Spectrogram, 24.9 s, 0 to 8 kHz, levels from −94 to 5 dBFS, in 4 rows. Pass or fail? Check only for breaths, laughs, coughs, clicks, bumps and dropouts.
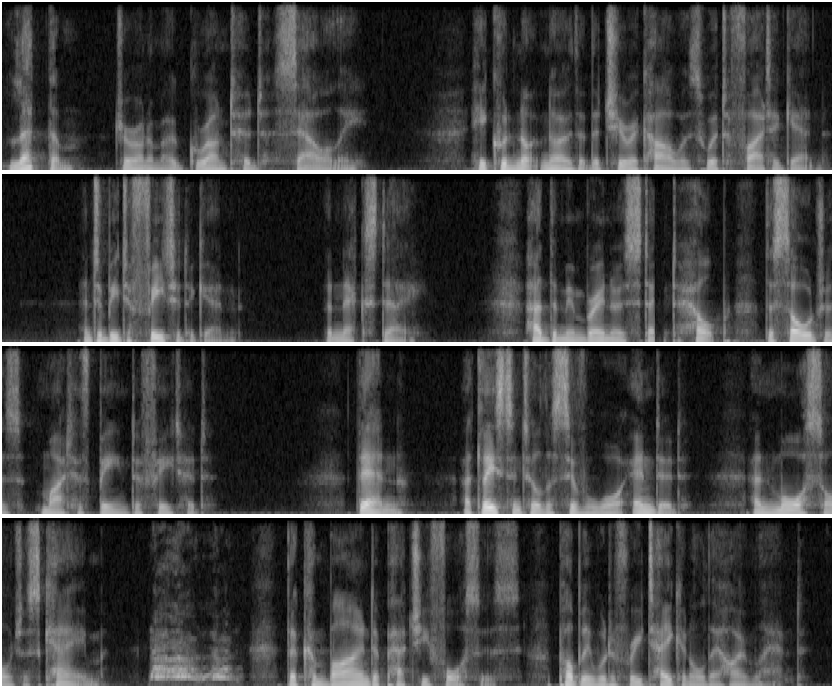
fail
